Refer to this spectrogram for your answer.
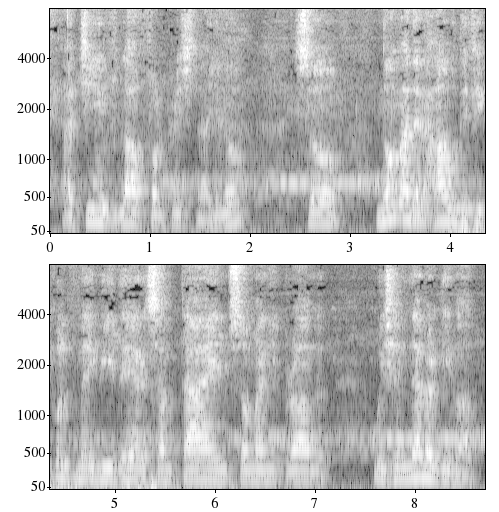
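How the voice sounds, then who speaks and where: There is audible room echo and noticeable background noise as a man speaks at a moderate pace. His voice sits fairly high, with fairly even intonation. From Syria and Venezuela. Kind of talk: interview about life story.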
